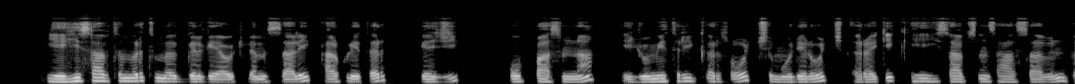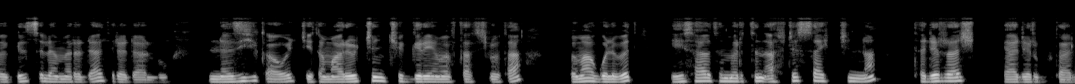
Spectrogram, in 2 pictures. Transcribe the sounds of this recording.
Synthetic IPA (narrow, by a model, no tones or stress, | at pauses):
jɛɦɪsaβt̪ʰɨmhɨɾt̪məɡəlɡəjawo̞t͡ʃːləmɨsale̞kʰalkule̞t̪ʰəɾ | ɡ̥əd͡ʒi | ko̞pːasɨnːa | jɛd͡ʒo̞me̞t̪ɾikʼɨɾsʼwot͡ʃːmo̞d̪e̞lo̞t͡ʃːɾəkʼikʼjɛhɪsaβsʼɨnsahasːaβɨnbəɡɨlsʼləməɾəd̪at̪jɪɾəd̪alːu | ʔɨnːəzːihhɨkʼawot͡ʃːjɛt̪ʰəmaɾiwo̞t͡ʃːɪnt͡ʃʰɪɡːɨɾjɛməft̪ʰat̪t͡ʃɪlo̞t̪ʰa | b̥əmaɡolβət̪ʼ | jɛhɪsaβt̪ʰɨmhɨɾt̪ʰɨnasd̪əsːat͡ʃːɪnːa | t̪ʰəd̪ərːaʃ | jad̪əɾɡu̥t̪ʰal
